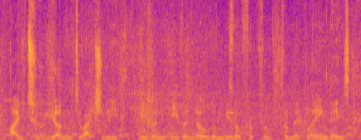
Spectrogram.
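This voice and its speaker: A man speaks at a fairly quick pace in a very deep, low voice, with audible room echo and noticeable background noise. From Wales. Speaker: football supporter. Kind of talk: interview. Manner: halting.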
